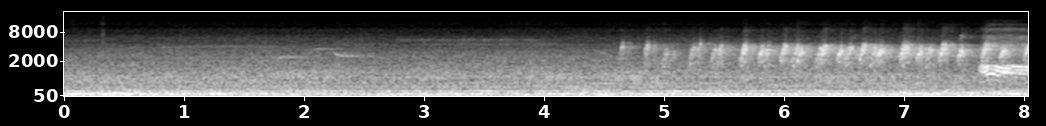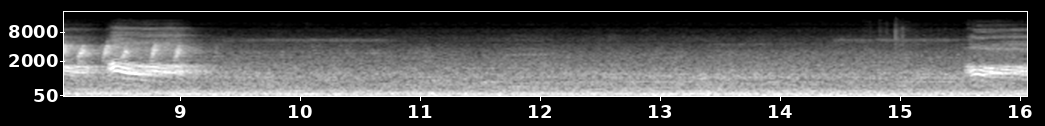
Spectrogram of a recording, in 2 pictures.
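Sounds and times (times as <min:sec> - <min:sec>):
bird chirping: 0:04.7 - 0:09.2.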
